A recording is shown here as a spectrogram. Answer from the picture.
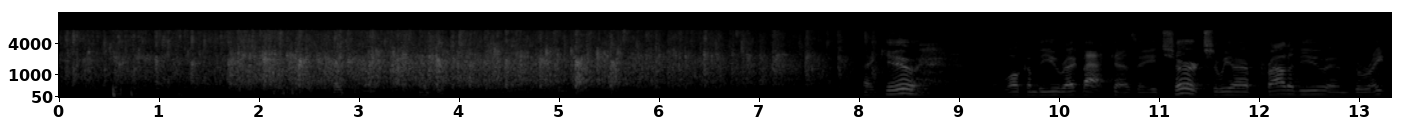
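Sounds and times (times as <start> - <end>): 
church congregation applauding a guest at an installation and ordination service: 0.0 - 8.3
speech: 8.2 - 8.8, 9.5 - 13.3.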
